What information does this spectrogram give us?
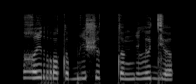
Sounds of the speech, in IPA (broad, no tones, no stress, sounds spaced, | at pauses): ʁ i r ɔ t ə b i ʃ ɨ tː ə ŋ i l ɨ dʲ ə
